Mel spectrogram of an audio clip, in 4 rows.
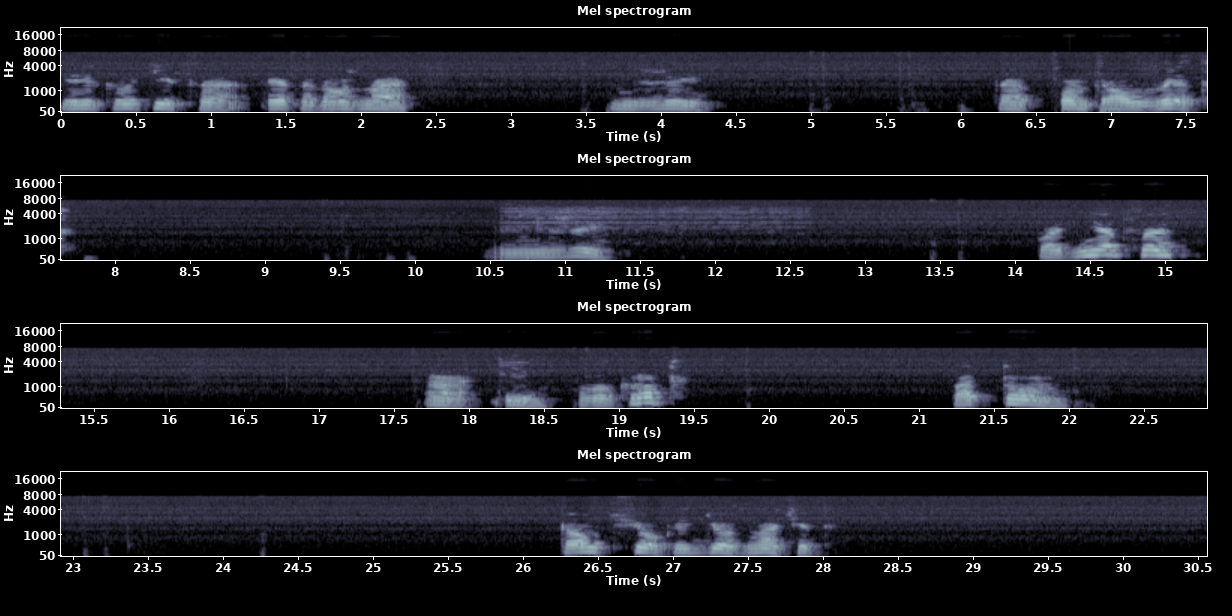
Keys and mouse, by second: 1.5 click, 3.3 g, 6.8 ctrl+z, 9.3 click, 10.5 g, 18.1 i, 19.9 click, 23.1 click, 24.3-30.5 drag.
